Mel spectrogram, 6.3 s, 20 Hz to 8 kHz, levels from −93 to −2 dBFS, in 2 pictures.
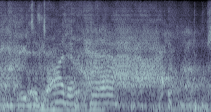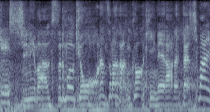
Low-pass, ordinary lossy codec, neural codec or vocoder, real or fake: none; none; codec, 16 kHz, 4 kbps, X-Codec, HuBERT features, trained on LibriSpeech; fake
